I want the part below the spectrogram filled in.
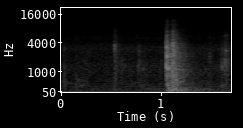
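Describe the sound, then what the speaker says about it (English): An old door in a 1938 comedy is opened with a single sharp clack and a brief rattle, fairly close, followed by a short fading rumble in an otherwise quiet room. "Monsieur, I shall have to ask you to open the door."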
